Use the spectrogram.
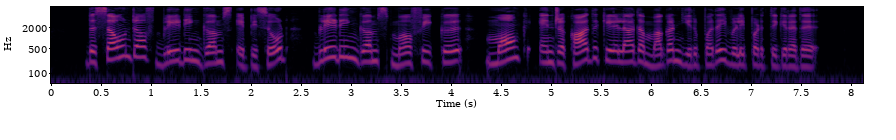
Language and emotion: Tamil, neutral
